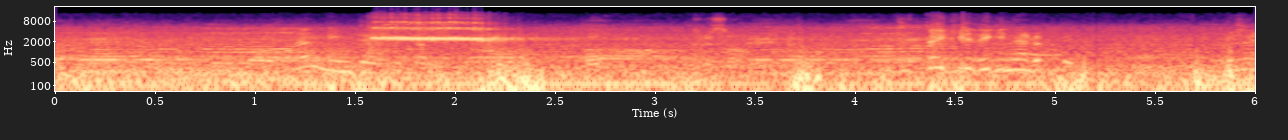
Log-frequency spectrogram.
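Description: Voices talking over the low rumble of a train creeping slowly into the platform. A single short, shrill whistle about one and a half seconds in.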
